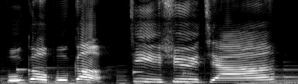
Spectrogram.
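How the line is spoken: Loud. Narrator (Chinese): 贝蒂大声地说

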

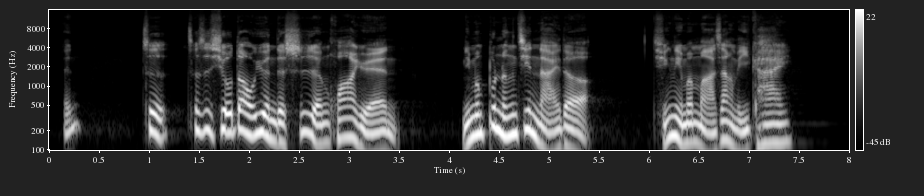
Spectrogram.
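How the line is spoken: Surprised exclamation. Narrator (Chinese): 他惊讶的叫道

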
